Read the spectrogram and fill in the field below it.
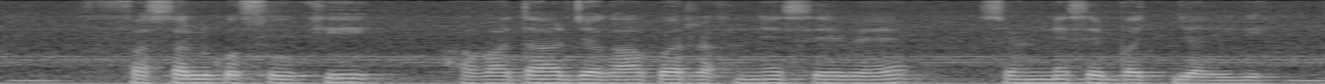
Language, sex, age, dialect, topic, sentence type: Hindi, male, 25-30, Awadhi Bundeli, agriculture, statement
